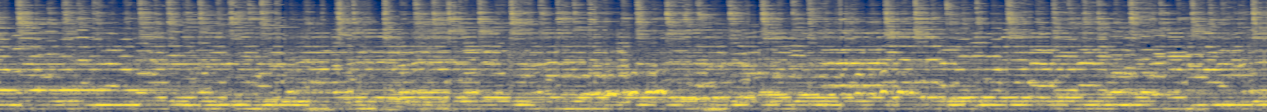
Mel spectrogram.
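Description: Live acoustic folk band playing: held keyboard chords, a strummed acoustic guitar keeping a steady rhythm, and a fiddle.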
